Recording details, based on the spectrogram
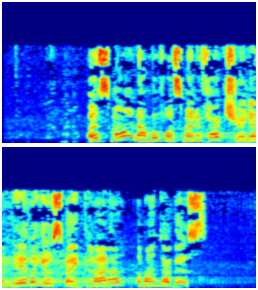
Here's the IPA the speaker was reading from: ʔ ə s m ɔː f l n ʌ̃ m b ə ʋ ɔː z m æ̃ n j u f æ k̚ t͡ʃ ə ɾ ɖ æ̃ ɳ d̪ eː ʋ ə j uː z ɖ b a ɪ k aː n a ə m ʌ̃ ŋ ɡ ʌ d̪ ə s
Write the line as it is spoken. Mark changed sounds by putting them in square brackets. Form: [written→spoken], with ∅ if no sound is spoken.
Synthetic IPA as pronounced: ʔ ə s m ɔː [f→∅] l n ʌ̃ m b ə ʋ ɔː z m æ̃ n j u f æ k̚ t͡ʃ ə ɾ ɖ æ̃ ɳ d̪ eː ʋ ə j uː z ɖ b a ɪ [k→ɡ] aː n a ə m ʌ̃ ŋ ɡ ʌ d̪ ə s

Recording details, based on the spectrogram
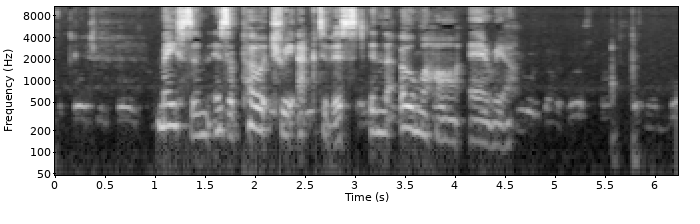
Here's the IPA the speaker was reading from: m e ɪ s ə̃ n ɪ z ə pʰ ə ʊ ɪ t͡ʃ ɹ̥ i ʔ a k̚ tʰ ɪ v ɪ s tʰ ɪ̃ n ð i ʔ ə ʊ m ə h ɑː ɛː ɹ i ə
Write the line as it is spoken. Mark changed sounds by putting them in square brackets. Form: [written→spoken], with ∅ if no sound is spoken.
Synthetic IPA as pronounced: m e ɪ s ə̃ n ɪ z ə pʰ ə ʊ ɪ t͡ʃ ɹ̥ i ʔ a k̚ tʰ ɪ v ɪ s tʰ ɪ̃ n ð i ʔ ə ʊ m ə h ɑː ɛː ɹ i ə

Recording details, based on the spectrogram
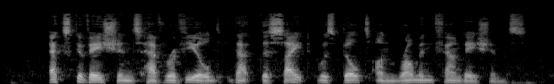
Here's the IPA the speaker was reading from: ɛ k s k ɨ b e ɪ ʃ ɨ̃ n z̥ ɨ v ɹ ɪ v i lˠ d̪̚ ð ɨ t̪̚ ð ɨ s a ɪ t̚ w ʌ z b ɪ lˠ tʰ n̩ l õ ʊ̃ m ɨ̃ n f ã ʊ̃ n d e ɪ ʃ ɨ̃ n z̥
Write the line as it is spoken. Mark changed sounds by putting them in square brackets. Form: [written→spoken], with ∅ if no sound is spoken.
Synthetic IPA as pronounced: ɛ k s k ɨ [b→v] e ɪ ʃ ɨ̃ n z̥ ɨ v ɹ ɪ v i lˠ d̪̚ ð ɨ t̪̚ ð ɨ s a ɪ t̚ w ʌ z b ɪ lˠ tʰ n̩ [l→ɹ] õ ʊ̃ m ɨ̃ n f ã ʊ̃ n d e ɪ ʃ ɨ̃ n z̥

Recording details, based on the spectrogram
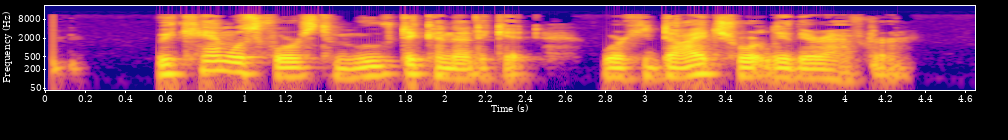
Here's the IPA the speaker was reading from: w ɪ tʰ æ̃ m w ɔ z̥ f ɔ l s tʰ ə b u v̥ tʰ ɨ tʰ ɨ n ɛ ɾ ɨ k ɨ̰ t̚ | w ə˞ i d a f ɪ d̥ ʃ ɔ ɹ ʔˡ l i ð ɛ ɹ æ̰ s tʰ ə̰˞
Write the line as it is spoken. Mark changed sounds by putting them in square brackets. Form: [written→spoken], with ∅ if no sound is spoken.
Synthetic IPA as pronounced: w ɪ [tʰ→kʰ] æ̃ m w [ɔ→ʌ] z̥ f ɔ [l→ɹ] s tʰ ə [b→m] u v̥ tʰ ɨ [tʰ→kʰ] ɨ n ɛ ɾ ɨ k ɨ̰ t̚ | w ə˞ i d a [f→∅] ɪ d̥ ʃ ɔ ɹ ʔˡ l i ð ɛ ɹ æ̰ [s→f] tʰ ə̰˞

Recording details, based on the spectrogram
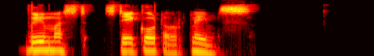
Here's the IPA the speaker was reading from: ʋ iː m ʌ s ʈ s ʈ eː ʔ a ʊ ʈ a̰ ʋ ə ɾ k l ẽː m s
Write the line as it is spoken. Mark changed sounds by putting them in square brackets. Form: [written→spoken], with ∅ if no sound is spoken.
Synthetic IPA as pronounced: ʋ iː m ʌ s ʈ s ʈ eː [ʔ→k] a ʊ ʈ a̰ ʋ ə ɾ k l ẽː m s

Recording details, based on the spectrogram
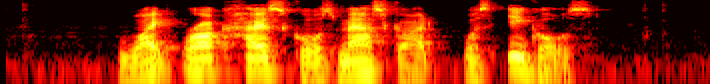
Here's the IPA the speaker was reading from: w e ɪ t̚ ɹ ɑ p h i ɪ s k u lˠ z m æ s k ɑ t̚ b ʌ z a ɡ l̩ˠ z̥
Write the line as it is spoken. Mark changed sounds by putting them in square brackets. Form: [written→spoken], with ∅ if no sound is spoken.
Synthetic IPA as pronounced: w [e→a] ɪ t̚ ɹ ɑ [p→k] h [i→a] ɪ s k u lˠ z m æ s k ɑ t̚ [b→w] ʌ z [a→i] ɡ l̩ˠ z̥

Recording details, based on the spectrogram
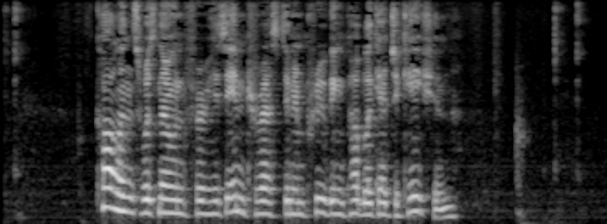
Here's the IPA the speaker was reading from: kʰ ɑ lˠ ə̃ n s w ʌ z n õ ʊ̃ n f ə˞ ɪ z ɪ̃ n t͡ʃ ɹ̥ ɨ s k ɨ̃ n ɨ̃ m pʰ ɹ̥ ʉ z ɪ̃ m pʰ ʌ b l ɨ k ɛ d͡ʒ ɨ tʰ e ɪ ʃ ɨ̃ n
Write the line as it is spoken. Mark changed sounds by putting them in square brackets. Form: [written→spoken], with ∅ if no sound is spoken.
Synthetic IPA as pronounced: kʰ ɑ lˠ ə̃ n [s→z] w ʌ z n õ ʊ̃ n f ə˞ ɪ z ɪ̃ n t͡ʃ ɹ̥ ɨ s [k→t] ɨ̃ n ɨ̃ m pʰ ɹ̥ ʉ [z→v] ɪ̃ [m→ŋ] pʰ ʌ b l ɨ k ɛ d͡ʒ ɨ [tʰ→kʰ] e ɪ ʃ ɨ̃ n

